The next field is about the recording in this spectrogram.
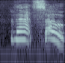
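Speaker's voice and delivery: high-pitched chorus of agreement; crying out. A narrator's reading. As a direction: chime in with a high little cry. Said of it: "cried the others".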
